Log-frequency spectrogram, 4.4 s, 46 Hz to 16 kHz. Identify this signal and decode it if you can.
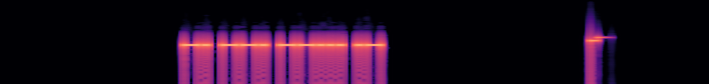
Morse code, heard as a keyed tone, about 39 wpm, 700 Hz. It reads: NG7A
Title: NA SOTA Activator Callsigns 40wpm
